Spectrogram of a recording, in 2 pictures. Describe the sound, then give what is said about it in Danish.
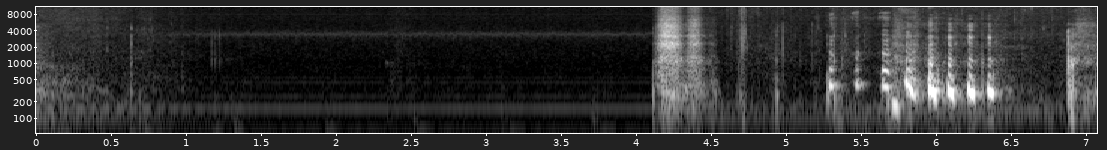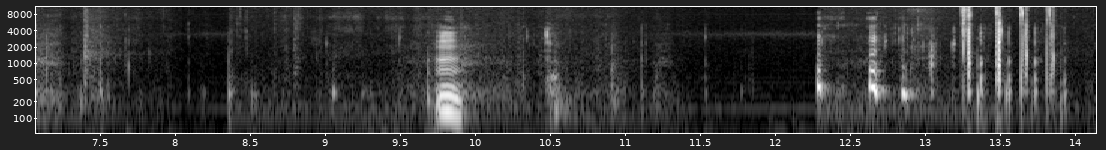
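Someone bites into a crisp, somewhat Christmassy cinnamon pastry that tasted dry: sharp, dry crackles in short bursts, followed by a few scattered chews and crunches, with quiet pauses between and no talking. “Nu tager vi en bid.”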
